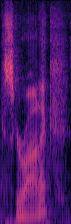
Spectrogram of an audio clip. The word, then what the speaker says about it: Skowronek: thanks for having me let's start with the pronunciation check skronic how are we doing that's perfect okay what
